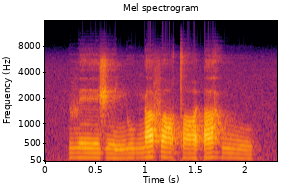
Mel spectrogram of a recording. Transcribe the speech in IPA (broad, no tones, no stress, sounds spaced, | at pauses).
β eː ʒ ɪː ɲ uː ŋ a f ʌː tˤ eː ʔ a ɦ uː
